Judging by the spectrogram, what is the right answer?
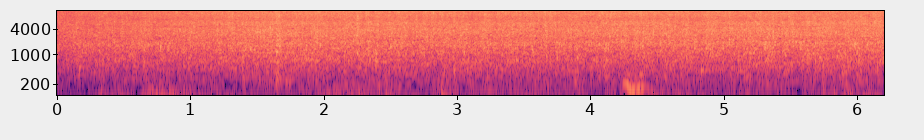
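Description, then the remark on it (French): A waterfall in a nature park roars in a steady, dense wash of rushing water, loud and continuous with no pauses, filling the whole clip without any voices. “ça c'est une cascade dans un parc naturel qu'ils ont traversé.”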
